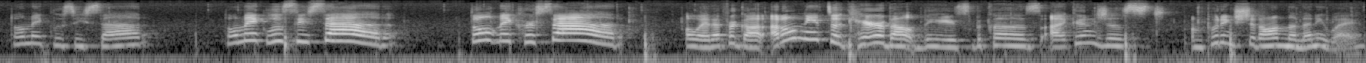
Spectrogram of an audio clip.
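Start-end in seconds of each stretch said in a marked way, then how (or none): 1.5-4.2 high, insistent whiny plea; mock pleading. Streamer telling chat not to make Lucy sad, pleading. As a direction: beg chat with hammed-up urgency.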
